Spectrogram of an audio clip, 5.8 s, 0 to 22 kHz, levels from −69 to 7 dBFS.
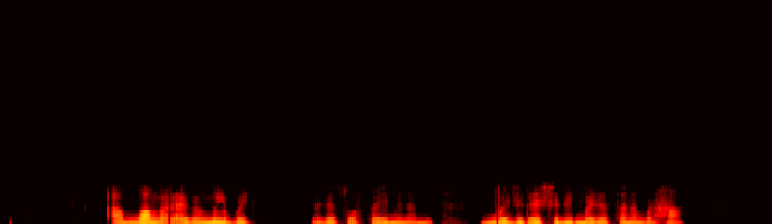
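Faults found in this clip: Packet loss filled with silence, 1.26–1.28 s: 20 ms hard dropout, just before "gulbai naja asuwa sa'a". One lost packet at a 20 ms frame size, gap zero-filled rather than concealed. Probable component: receiver jitter buffer / PLC.
Same fault, 3.72–3.74 s: identical 20 ms silent hole, just after "naja asuwa sa'a eminamai". Points to missing loss concealment. The G.711 telephone band, cut at 4 kHz, is clean around both gaps.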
